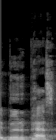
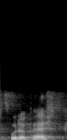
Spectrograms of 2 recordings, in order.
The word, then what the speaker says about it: Budapest: And I pronounced Budapest correctly, by the way. So an S in Hungarian is a sh. Yeah, I noticed that. We would say Budapest, but it's...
